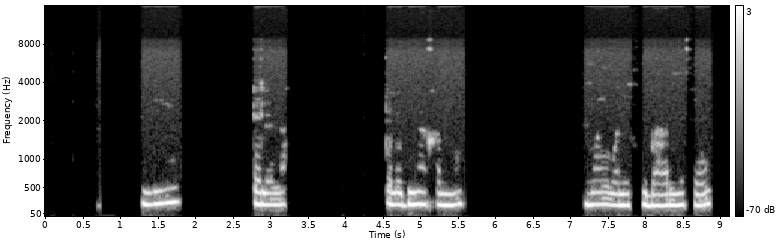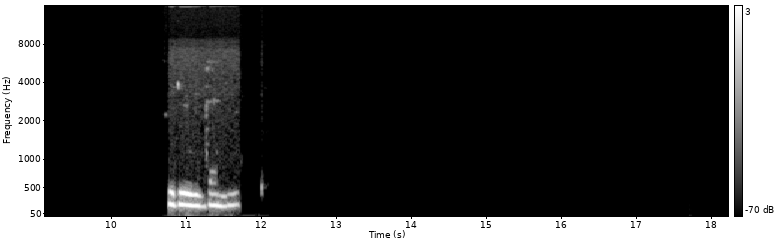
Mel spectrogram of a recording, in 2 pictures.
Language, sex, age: Wolof, female, 18-24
